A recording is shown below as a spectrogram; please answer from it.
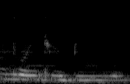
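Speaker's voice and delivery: slow hushed whisper. Real, not acted. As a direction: breathe it out slowly, no voice. Quiet pick in game video.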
